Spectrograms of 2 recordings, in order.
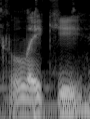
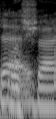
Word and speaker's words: Lachey: Nick Lakey. Is that how you say it? Nick Lachey.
